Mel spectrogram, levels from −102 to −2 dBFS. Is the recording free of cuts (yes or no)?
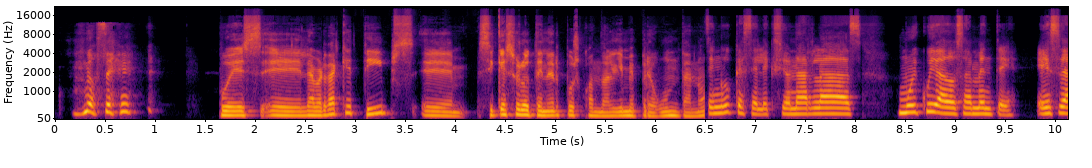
no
